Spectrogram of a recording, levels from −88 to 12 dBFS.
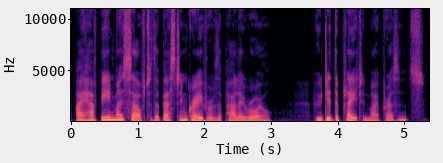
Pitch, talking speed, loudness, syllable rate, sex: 175 Hz, 210 wpm, -18 LUFS, 5.7 syllables/s, female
